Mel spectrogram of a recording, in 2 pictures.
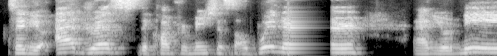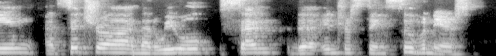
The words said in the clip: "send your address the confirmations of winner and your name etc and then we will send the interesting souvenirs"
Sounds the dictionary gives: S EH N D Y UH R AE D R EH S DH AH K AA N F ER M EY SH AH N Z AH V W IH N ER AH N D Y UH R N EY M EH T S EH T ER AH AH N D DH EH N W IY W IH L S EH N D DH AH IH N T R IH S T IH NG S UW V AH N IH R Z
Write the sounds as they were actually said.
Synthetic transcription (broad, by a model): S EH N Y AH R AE D R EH S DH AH K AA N F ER M EY SH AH N S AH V W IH N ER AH N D Y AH R N EY M EH T S EH T ER AH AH N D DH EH N W IY W IH L S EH N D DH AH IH N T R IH S T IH NG S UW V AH N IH R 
